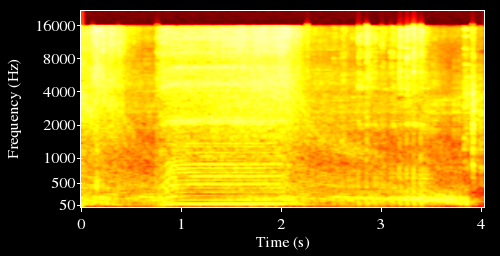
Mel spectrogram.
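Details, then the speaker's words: Stihl FS230 brushcutter, warmed up, cutting grass in a stall test: strong, steady two-stroke howl holding revs under load without bogging or stalling; healthy, normal running under load. "Okay, so that's a no stall on the grass."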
